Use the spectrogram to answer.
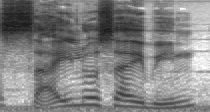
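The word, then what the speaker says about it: psilocybin: ভালোবাসতেন এখন মাশরুমের মধ্যে সাইলোসাইবিন হ্যাঁ বানানটা অদ্ভুত পি এস আই এল ও সি ওয়াই বি আই এন যাকে অনেকে ম্যাজিক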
